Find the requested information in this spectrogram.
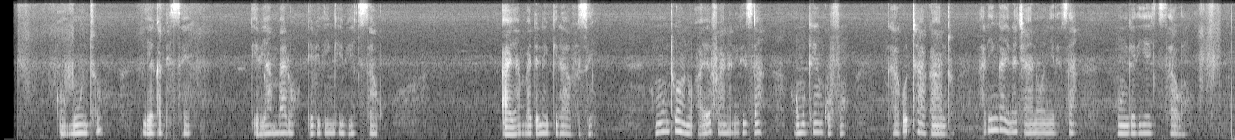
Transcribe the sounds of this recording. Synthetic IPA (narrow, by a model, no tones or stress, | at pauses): o̞muːntʰu | je̞kapi̥se̞ | βjaːmbalo̞ | e̞βiɾiːŋɡeːβje̞ːci̥sawo | ajaːmbadːe̞ne̞ɡiɾavuzi | o̞muːntʰuo̞ːno̞̰a̰jefaːnanḭɾiza | o̞mukʰe̞ːŋkufu | ŋɡakutʰːaːkaːntu | aliːŋɡajenacaːno̞ːɲeɾeza | muŋɡe̞ɾije̞ːci̥sawo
